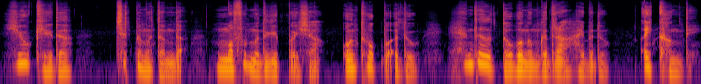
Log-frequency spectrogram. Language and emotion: Manipuri, fearful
